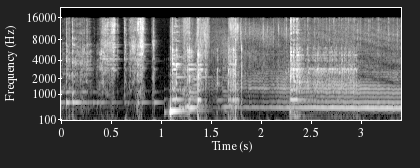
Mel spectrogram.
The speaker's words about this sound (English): First thoughts. Well, I can hear buzzing, which right off the bat makes me think bee.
